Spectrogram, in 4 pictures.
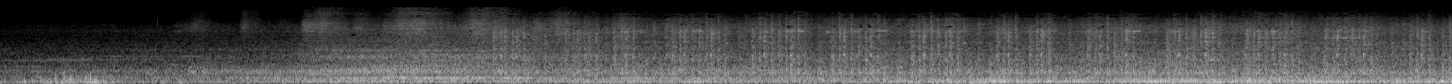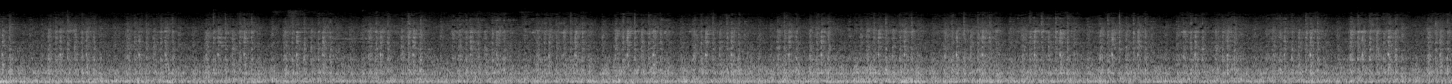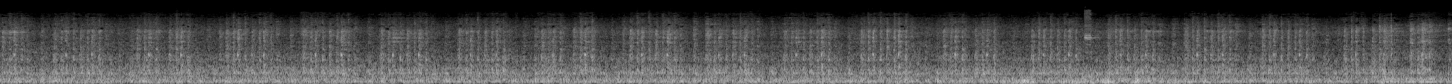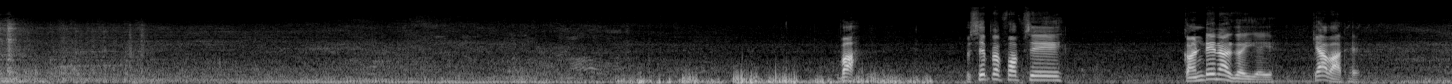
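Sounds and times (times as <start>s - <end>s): locomotive hum: 0.0s - 53.6s
train wheels clickety-clack: 1.9s - 45.4s.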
